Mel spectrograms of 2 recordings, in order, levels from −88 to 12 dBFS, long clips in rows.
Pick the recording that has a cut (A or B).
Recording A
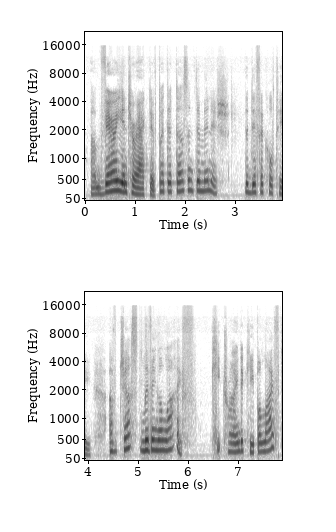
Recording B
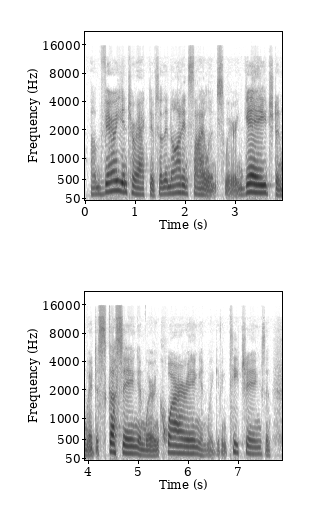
A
